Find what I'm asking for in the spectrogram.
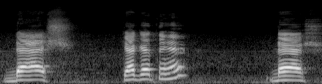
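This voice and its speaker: A man's voice: sits high, expressive, takes it slowly, lo-fi sound. Man lecturing, quizzing and repeating terms. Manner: asks questions and answers them himself, repeating terms. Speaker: law exam tutor. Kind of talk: classroom lecture.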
